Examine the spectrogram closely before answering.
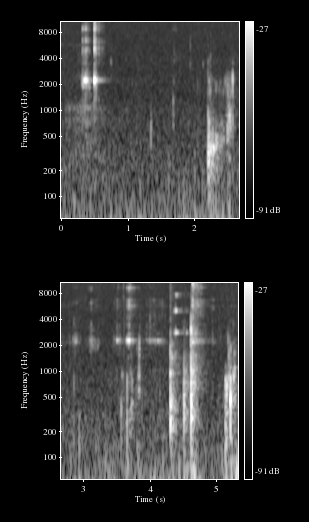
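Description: A coffee cup clinks a few times with short, bright ringing tones while someone drinks a sip of coffee, with soft sipping and slurping noises in between; quiet overall, with no talking.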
